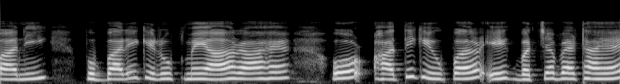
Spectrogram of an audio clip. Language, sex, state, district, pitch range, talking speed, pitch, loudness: Hindi, female, Bihar, West Champaran, 250-280 Hz, 155 wpm, 260 Hz, -11 LUFS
